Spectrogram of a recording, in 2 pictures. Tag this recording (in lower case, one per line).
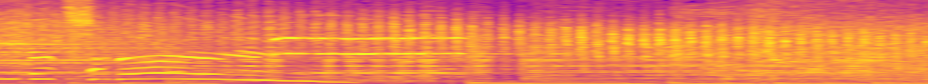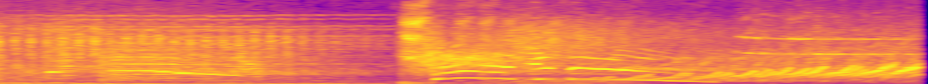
music
speech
